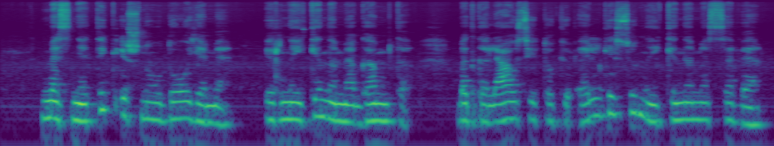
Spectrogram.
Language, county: Lithuanian, Vilnius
